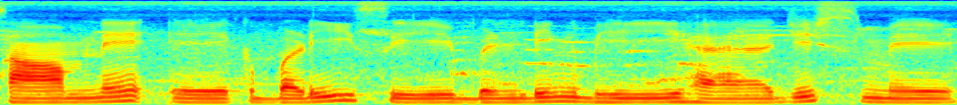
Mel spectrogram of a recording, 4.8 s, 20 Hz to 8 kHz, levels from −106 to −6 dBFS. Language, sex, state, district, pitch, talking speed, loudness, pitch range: Hindi, male, Chandigarh, Chandigarh, 110 Hz, 100 wpm, -21 LUFS, 105-120 Hz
